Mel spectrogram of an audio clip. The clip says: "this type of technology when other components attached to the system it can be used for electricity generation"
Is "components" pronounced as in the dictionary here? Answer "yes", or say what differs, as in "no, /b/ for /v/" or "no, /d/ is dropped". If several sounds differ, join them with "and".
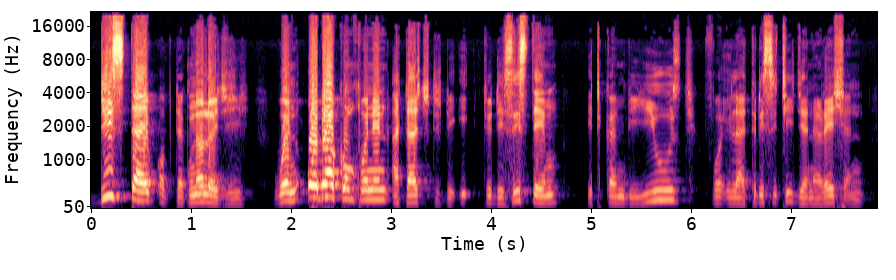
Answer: no, /s/ is dropped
